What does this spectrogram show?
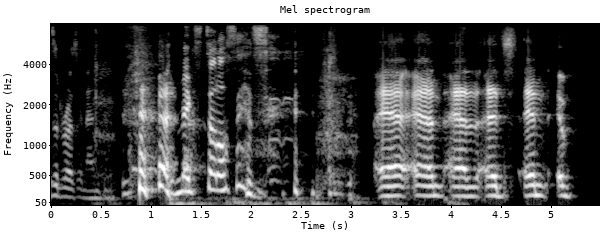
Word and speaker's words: Rocinante: How is it pronounced? Rocinante?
